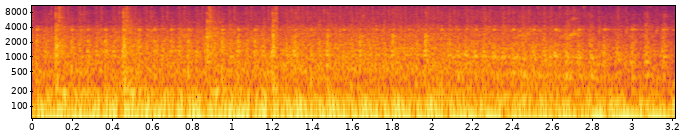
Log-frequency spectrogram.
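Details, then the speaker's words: 2000 Club Car DS gas golf cart that shuts off after 10 minutes, rev limiter bypassed: engine chugs unevenly with sharp pops back through the carburetor, unburned fuel smell at exhaust, almost smooth at minimal throttle; flooding-like symptom, cause unconfirmed. "It's backfiring into the back to the carburetor. It sounds like, it's almost the same symptom of what it sounds like when an engine is flooded."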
